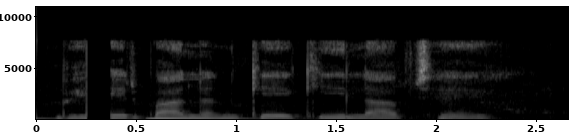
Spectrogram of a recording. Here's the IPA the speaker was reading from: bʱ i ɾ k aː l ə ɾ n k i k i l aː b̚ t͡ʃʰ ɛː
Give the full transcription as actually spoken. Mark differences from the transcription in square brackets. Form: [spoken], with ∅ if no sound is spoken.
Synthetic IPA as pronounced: bʱ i ɾ [p] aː l ə [∅] n k [e] k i l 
